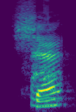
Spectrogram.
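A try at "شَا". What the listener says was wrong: Nah, tanpa harus dimonyongkan bibirnya.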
